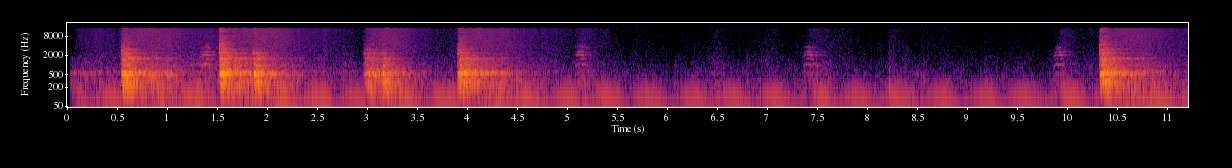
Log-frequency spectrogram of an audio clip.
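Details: Zebra finch giving short, nasal, honking calls at irregular intervals over a faint steady hum, while a pet male tugs at the rope of a swing, trying to pull it off for nest material.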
